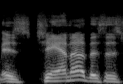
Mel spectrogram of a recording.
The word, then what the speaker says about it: Jana: Her name is Jana. This is Jana Shelfer. Thank you for coming on the show. Rhymes with banana.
